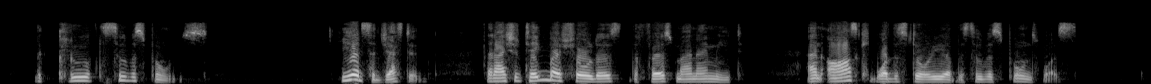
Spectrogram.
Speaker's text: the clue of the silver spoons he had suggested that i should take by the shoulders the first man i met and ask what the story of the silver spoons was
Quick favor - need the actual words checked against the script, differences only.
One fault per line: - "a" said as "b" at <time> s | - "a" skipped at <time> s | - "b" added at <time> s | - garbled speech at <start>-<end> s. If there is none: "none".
none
